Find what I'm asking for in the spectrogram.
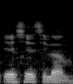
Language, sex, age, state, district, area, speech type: Bengali, male, 45-60, West Bengal, Uttar Dinajpur, urban, spontaneous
